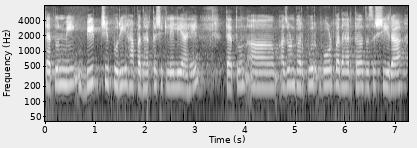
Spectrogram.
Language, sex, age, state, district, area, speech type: Marathi, female, 18-30, Maharashtra, Buldhana, rural, spontaneous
